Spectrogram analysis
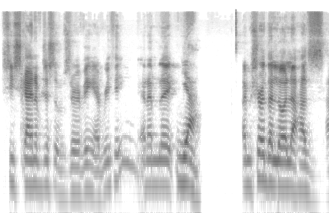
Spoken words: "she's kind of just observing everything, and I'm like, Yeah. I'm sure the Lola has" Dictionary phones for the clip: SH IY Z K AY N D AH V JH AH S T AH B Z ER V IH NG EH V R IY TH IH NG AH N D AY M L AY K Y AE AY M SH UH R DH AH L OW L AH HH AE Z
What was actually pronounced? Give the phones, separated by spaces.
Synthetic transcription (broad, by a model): SH IY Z K AY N D AH V JH AH S T AH B Z ER V IH NG EH V R IY TH IH NG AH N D AY M L AY K Y AE AY M SH UH R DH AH L OW L AH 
